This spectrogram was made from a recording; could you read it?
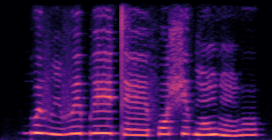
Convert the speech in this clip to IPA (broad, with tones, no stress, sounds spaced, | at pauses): ɡʷ e˦ v i˨ v e˦ b eː˦ t eː˨ f ɔ˦ ʃ ɪ˦ ɡʷ ũ˨˦ ɣ ũ˨ β u˦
